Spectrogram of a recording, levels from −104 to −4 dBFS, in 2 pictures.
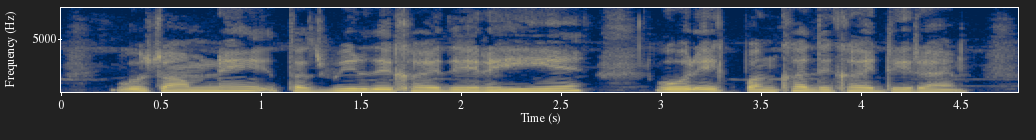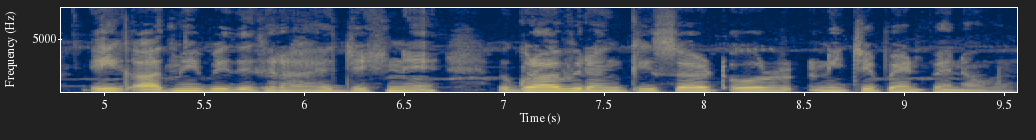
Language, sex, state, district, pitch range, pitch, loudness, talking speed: Hindi, male, Maharashtra, Chandrapur, 155-175 Hz, 165 Hz, -31 LUFS, 200 wpm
